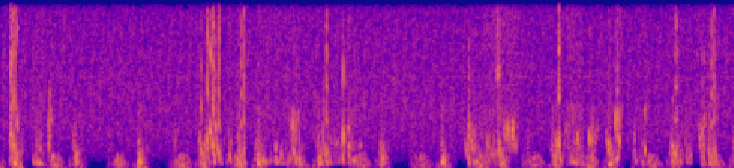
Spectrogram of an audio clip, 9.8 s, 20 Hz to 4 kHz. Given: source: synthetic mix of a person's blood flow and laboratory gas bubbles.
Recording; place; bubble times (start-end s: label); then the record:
Doppler ultrasound of blood flow; precordium
0.11-0.26 s: bubbles
0.41-0.58 s: bubbles
0.62-0.69 s: bubbles
2.61-2.99 s: bubbles
3.02-3.10 s: bubbles
3.13-3.29 s: bubbles
3.37-4.06 s: bubbles
4.26-4.82 s: bubbles
6.17-6.91 s: bubbles
7.37-7.79 s: bubbles
7.82-7.96 s: bubbles
8.04-8.29 s: bubbles
8.41-8.63 s: bubbles
8.93-9.23 s: bubbles
9.29-9.58 s: bubbles
9.78-9.80 s: bubbles
From the record:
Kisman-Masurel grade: 232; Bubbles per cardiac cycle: several, 3 to 8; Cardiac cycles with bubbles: 50 to 99%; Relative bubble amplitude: moderate (0.250 to 0.450); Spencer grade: 3 (all of the cardiac periods contain showers or single bubble signals, but not dominating or overriding the cardiac motion signals); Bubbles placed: anywhere in the cardiac cycle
